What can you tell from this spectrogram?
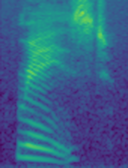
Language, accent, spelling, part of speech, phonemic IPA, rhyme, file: English, US, raised, verb / adjective, /ɹeɪzd/, -eɪzd, En-us-raised.ogg
- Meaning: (verb) simple past and past participle of raise; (adjective) 1. Embossed, in relief 2. Leavened, especially with yeast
